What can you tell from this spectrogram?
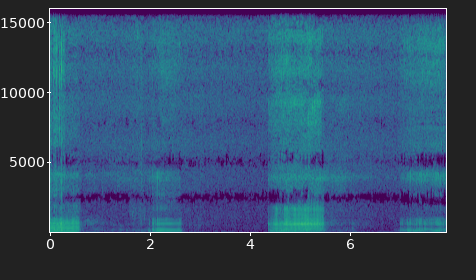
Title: Mabel dainty snore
